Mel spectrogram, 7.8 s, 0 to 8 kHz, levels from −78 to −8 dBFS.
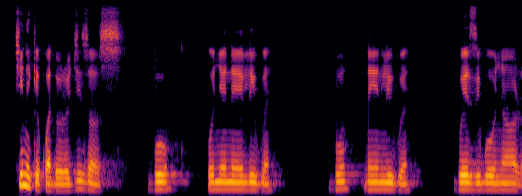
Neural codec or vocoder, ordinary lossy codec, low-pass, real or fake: none; none; 7.2 kHz; real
